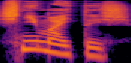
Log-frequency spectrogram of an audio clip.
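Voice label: "снимайтысь", Komi, female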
